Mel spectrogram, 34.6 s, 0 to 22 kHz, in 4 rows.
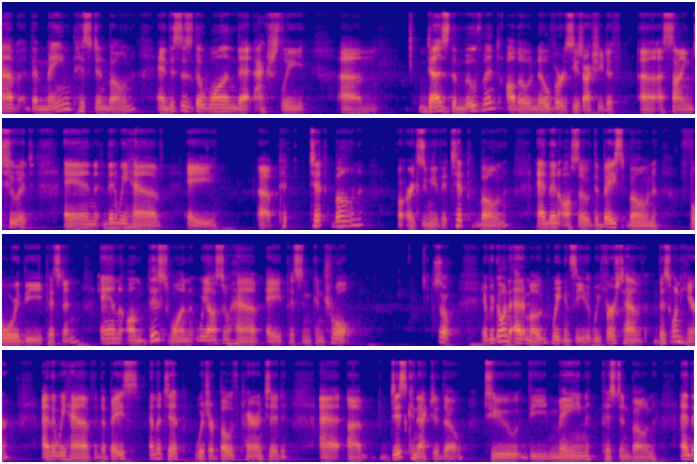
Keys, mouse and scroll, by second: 2.5 shift+middle click, 4.3 z, 7.5 shift+middle click, 10.0 z, 10.9 right click, 11.4 g, 13.5 right click, 14.7 right click, 15.3 g, 17.8 shift+middle click, 18.3 z, 19.2 right click, 19.7 scroll down 2, 21.6-22.0 scroll up 2, 22.0 shift+middle click, 23.3 Tab, 23.6 z, 24.3 right click, 24.7 g, 26.8 right click, 27.8 shift+right click, 28.2 g, 34.0 a, 34.5 right click.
